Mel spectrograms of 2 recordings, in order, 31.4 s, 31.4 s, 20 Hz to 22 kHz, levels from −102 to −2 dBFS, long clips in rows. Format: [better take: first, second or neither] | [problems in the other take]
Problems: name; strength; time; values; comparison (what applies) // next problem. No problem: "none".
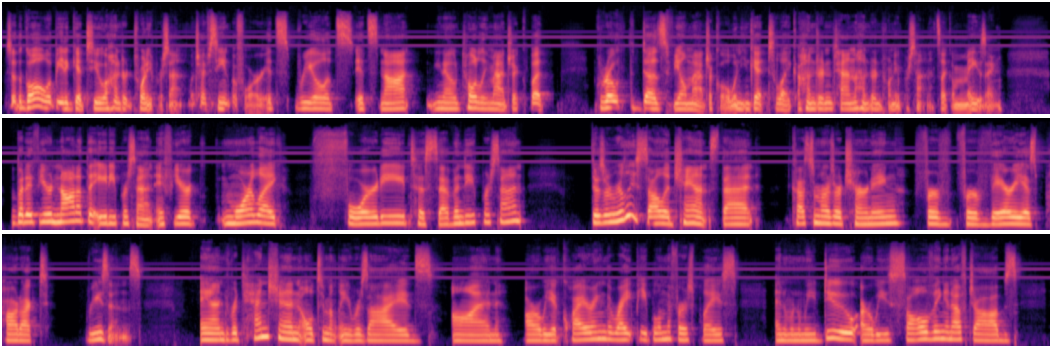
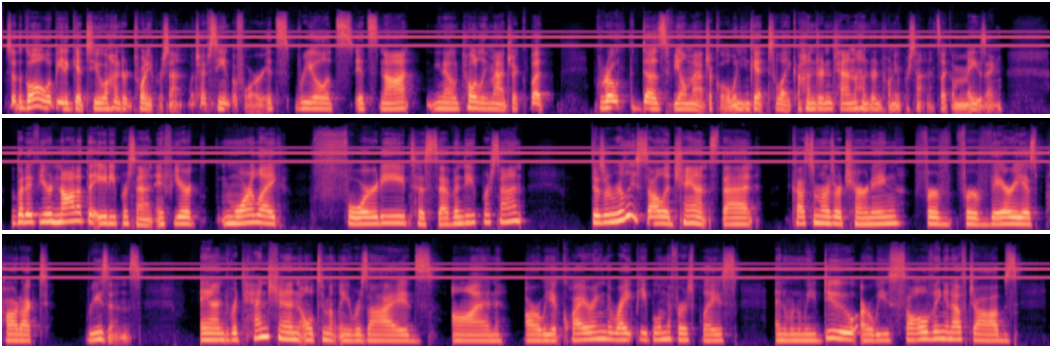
first | high-pitched whine; loud; throughout; 7 kHz, 10 dB below the speech; faint in the first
